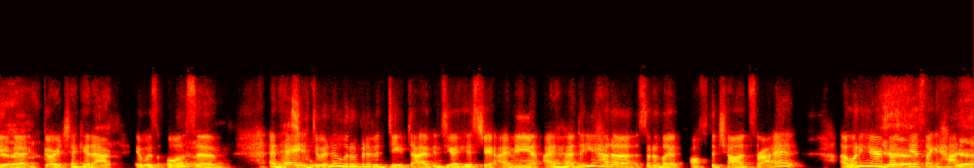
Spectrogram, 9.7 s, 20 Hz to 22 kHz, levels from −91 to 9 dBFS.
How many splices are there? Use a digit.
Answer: 2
